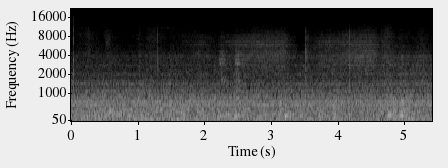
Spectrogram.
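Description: E233 series electric commuter train running along the track, heard from the driver's cab: a steady rumble of wheels on rail with a constant hum.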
